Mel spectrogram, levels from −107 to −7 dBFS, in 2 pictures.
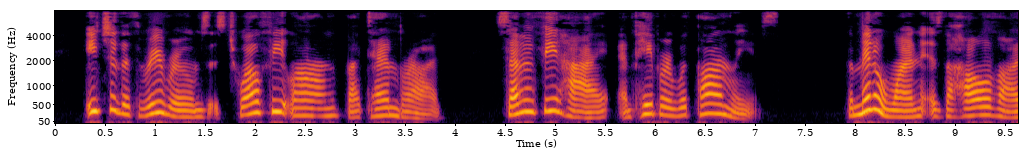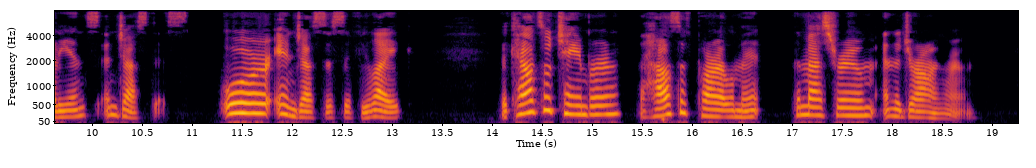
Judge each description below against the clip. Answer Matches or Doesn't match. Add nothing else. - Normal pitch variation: Doesn't match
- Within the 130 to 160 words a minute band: Matches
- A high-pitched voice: Matches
